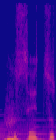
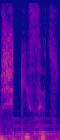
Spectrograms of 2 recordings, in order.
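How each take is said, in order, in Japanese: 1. この単語は'fu'と読みます。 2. この単語は'shiki'と読みます。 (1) "不説と読むそうですね" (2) "敷説とかって呼んでもうたんかな"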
